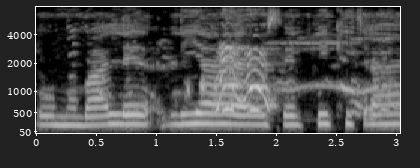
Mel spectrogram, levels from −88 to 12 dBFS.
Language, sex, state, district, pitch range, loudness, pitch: Hindi, female, Bihar, Purnia, 215-230 Hz, -17 LUFS, 225 Hz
